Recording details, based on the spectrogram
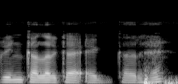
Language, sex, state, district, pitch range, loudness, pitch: Hindi, male, Arunachal Pradesh, Lower Dibang Valley, 100-110 Hz, -17 LUFS, 105 Hz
